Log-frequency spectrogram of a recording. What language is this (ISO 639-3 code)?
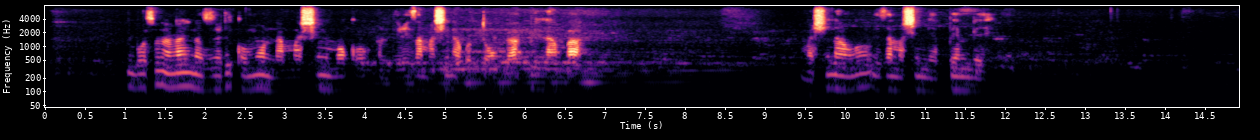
lin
